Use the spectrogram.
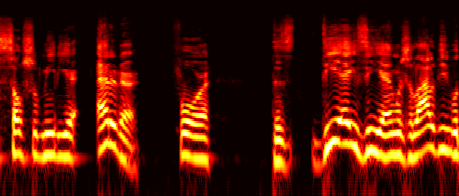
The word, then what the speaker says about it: DAZN: Are you saying DAZN? No, you said it right the first time. Everyone says Days In, you don't Holiday In.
